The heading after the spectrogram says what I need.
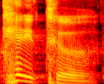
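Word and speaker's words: כְּרִית: 히브리어로 케리트. 이 케리트가 왜 케리트하고 그릿하고는 전혀 발음이 다른데 우리나라는 그냥 우리나라 발음에 한계가 있으니까 그냥 그릿이라 그랬어요.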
